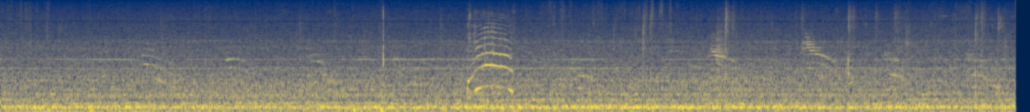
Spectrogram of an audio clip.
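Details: Minuet kitten giving a few short, high meows, one clear arched call in the middle and a couple of fainter ones later, against a steady loud hiss and hum of background noise.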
